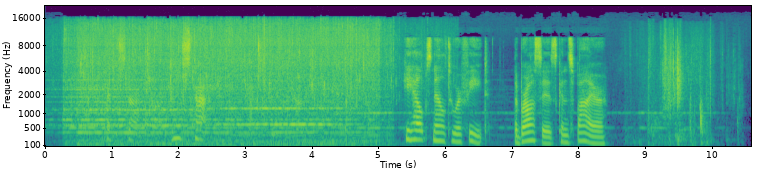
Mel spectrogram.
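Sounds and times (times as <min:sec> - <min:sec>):
rain falling: 0:00.0 - 0:06.8
speech: 0:02.1 - 0:03.2, 0:05.4 - 0:08.5.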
